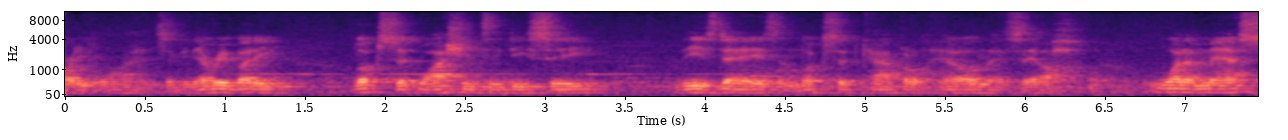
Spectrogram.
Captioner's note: scoffs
